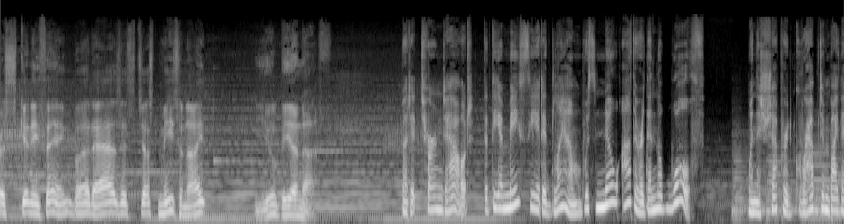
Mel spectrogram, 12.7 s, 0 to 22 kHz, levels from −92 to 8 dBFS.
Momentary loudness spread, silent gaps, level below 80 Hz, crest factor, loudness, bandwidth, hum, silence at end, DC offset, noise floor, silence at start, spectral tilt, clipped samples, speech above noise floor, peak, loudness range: 19 LU; none; -40 dBFS; 14 dB; -15 LUFS; 15 kHz; none; 0 s; under 0.1%; -34 dBFS; 0 s; -7 dB/octave; under 0.1%; 20 dB; 0 dBFS; 5 LU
